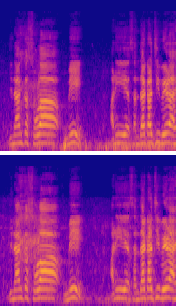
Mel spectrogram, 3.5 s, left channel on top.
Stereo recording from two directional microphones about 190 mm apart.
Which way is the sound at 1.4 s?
20° left (ahead or behind).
